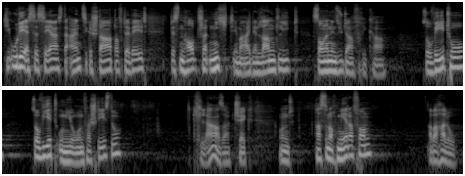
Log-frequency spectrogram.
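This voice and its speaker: A man's voice: medium pitch, fairly quick, a bit bright. A man reading a first-person story aloud in a dry, wry manner. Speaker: narrator. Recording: long reverb.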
